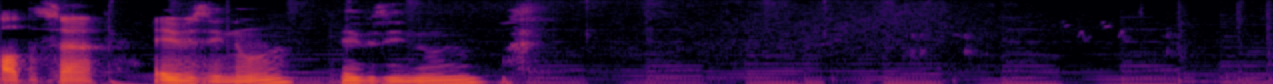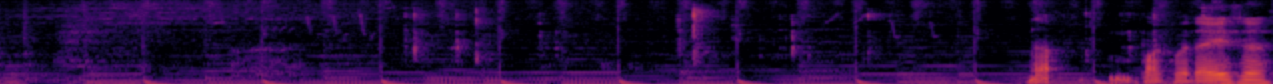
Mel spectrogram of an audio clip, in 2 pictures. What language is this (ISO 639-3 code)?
nld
